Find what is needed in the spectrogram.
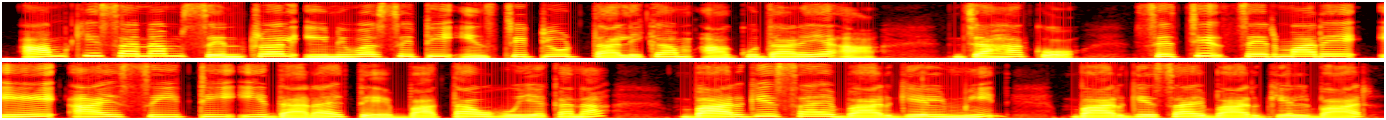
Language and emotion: Santali, neutral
